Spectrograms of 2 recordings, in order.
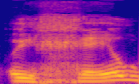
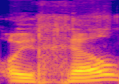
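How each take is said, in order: First: The stress is on the second syllable. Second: The stress is on the first syllable. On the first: It is the verb meaning eating. "not oichel, which means to eat" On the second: It is the noun meaning food. "over here it has a segel"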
